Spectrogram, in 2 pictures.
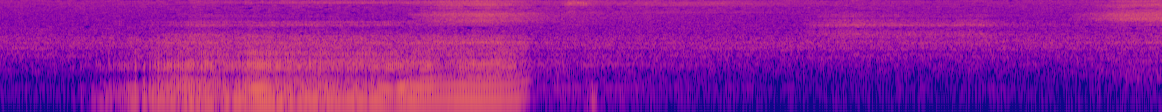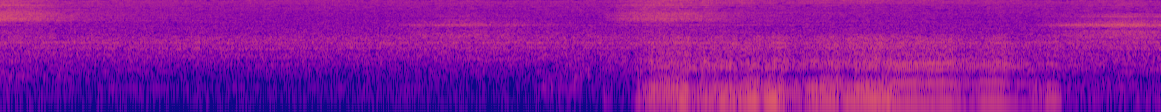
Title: snoring Oreo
